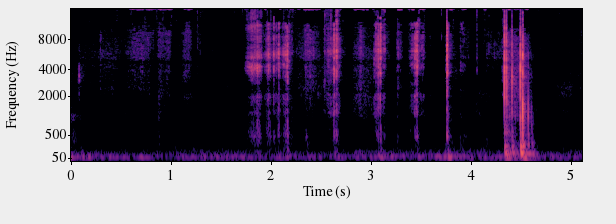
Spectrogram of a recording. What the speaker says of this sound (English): we're going to cut through our loop.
